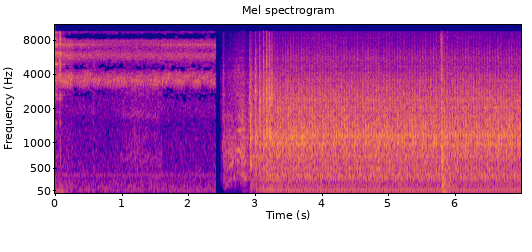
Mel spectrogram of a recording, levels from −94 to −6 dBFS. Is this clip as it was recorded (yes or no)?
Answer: yes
